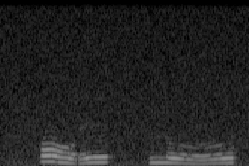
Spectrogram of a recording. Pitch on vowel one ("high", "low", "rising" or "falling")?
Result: falling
